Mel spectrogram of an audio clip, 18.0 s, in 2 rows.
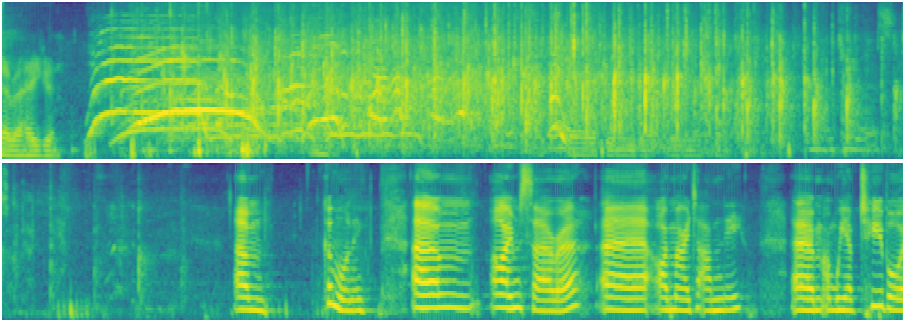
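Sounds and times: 
speech: 0.0s - 2.7s, 11.4s - 18.0s
audience cheering: 0.9s - 8.3s
audience applause: 1.2s - 10.6s.

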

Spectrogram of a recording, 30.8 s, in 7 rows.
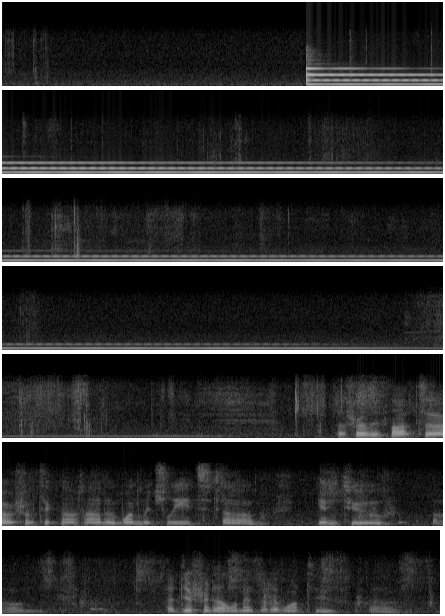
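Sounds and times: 
meditation bell ringing: 3.0s - 20.0s
speech: 21.2s - 26.0s, 28.2s - 30.6s.

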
